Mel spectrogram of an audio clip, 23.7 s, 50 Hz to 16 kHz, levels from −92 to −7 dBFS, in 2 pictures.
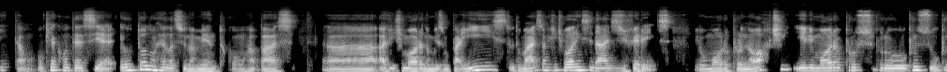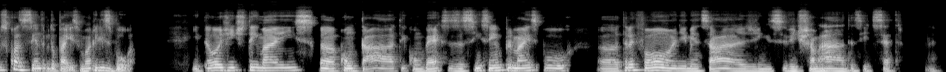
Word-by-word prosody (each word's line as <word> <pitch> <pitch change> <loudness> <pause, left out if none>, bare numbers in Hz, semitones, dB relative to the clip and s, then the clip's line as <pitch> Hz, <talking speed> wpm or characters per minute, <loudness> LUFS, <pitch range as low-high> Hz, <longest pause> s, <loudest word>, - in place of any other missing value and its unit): Então, 110 -11 -8
o 125 - -6
que 125 - -2
acontece 135 -7 0
é, 100 - -1
eu 150 +3 +3
tô 190 +4 +2
num 185 - +4
relacionamento 120 -6 0
com 115 -2 -11
um 105 - -6
rapaz, 110 +1 -2 0.4
hã, 105 0 -1
a - - +2
gente 125 +2 -4
mora 115 -1 +4
no 110 - +2
mesmo 100 -1 0
país, 160 - +1
tudo - - -6
mais, 110 +8 +3
só 160 - -2
que 155 - -2
a - - -10
gente 155 +1 -5
mora 150 +1 +5
em 155 - +5
cidades 125 -5 0
diferentes. 110 -5 -2 0.4
Eu 100 0 -5
moro 110 0 -1
para 115 -1 -3
o - - +3
Norte 165 - +1
e 185 - +2
ele 135 0 +3
mora 135 +1 +1
para 150 +1 -4
o - - -2
s 160 +3 -2
para 135 -5 -2
o 125 +5 +4
Sul, 160 0 -1
para - - -6
os 160 - -2
quase 165 -4 +1
centro 125 -3 0
do 120 - 0
país, 115 -1 0
mora 120 +5 +1
em - - 0
Lisboa. 115 -7 0 0.8
Então 125 +5 -1
a 145 - +4
gente 145 +2 -1
tem 150 -1 +1
mais, 140 +2 +2
hã, 115 -2 +3
contato 120 0 -1
e 125 - -8
conversas, 110 +2 -1
assim, 110 +3 +1
sempre 135 +2 +1
mais 130 +3 +2
por, 130 -1 -3 0.3
hã, 110 -1 -3
telefone, 140 -3 +2
mensagens, 110 -1 0
videochamadas 110 0 +1
e 110 - -7
etcétera, 110 -1 -7 0.3
né. 105 - -16
125 Hz, 185 wpm, -23 LUFS, 110-140 Hz, 0.8 s, mora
